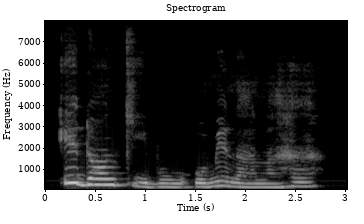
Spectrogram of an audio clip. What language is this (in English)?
Igbo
